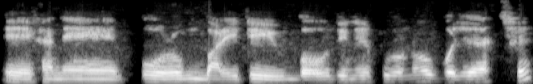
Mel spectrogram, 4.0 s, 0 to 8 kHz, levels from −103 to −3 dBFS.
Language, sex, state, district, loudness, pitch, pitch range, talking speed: Bengali, male, West Bengal, Jhargram, -16 LUFS, 105 Hz, 105-110 Hz, 105 wpm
